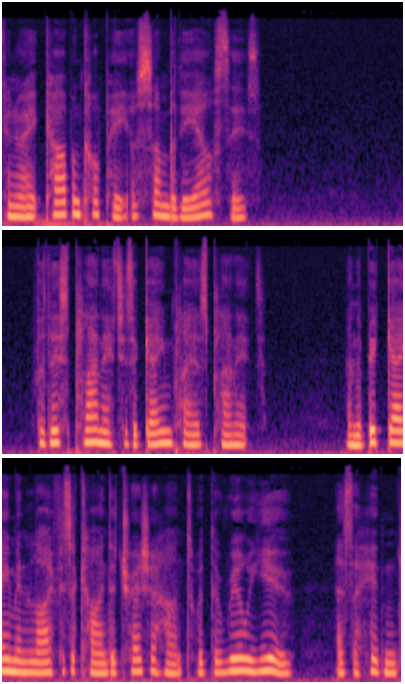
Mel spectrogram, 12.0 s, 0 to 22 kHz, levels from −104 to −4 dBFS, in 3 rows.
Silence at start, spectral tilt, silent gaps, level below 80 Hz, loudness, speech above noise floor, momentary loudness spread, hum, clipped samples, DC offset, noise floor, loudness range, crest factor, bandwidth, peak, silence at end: 0 s; -6.5 dB/octave; none; -54 dBFS; -27 LUFS; 35 dB; 11 LU; none; under 0.1%; under 0.1%; -61 dBFS; 6 LU; 18 dB; 17.5 kHz; -8 dBFS; 0 s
